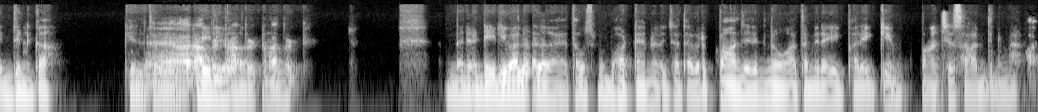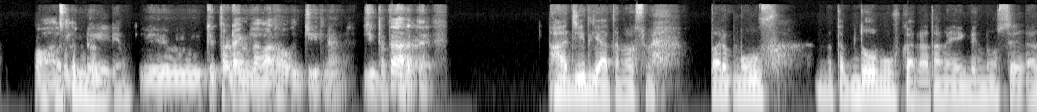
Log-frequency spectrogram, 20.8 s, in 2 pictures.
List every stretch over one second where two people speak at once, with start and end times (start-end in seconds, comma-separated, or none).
1.5-2.9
